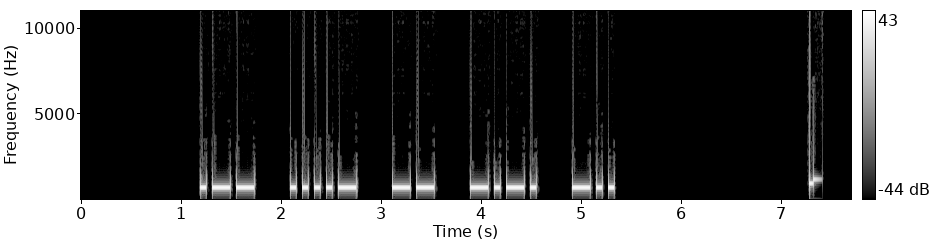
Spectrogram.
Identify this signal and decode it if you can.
Morse code, heard as a keyed tone, about 20 wpm, spaced as for 15 wpm, 700 Hz. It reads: W4MCD
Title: 238 Lesson 38g - Letter q - Call Signs 20wpm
